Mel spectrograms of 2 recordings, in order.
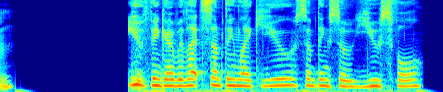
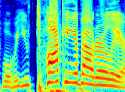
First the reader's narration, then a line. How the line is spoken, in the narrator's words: Penny swings at him, she yells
